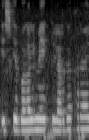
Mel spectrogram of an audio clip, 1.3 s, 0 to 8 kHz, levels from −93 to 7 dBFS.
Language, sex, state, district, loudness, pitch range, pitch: Hindi, female, Bihar, Vaishali, -25 LUFS, 215-235 Hz, 230 Hz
